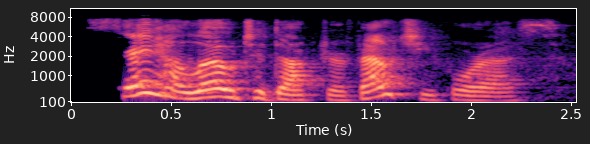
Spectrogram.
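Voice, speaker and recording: A woman's voice: medium pitch, sing-song, normal speed, a bit bright, lo-fi sound. A woman voicing an earnest, formal alien visitor.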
